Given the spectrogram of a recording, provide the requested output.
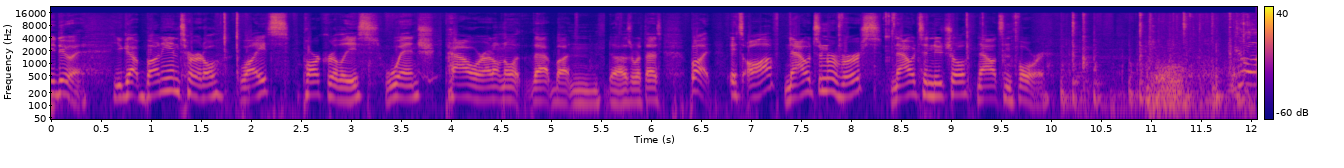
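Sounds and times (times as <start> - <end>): tyres rolling over snow: 10.6 - 12.0.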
